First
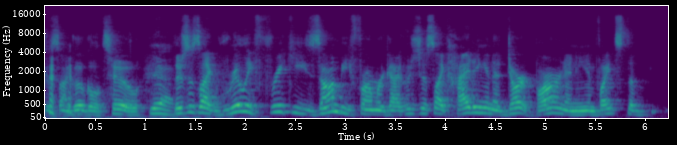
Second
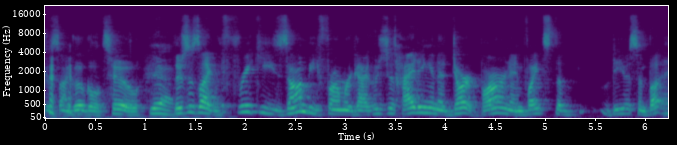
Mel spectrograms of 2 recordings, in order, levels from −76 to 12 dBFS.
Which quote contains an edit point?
second; 3 cuts; at 1.8 s, 3.5 s, 4.7 s

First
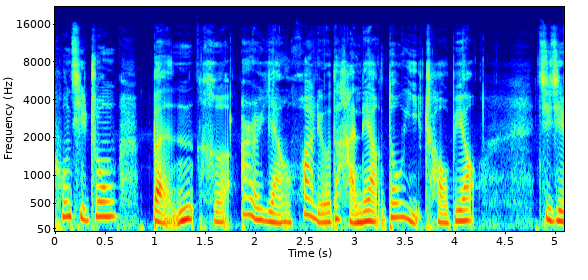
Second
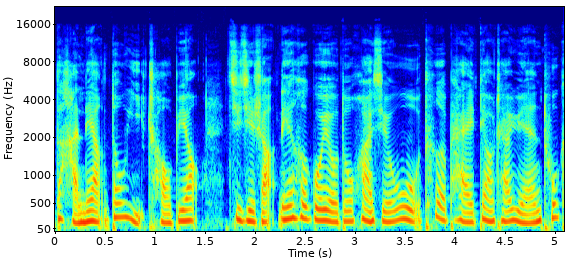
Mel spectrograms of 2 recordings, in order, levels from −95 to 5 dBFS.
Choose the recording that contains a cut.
second; 1 cut; at 1.5 s

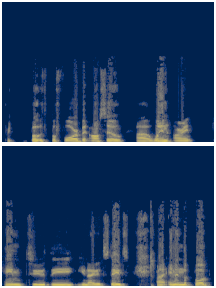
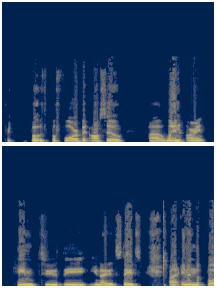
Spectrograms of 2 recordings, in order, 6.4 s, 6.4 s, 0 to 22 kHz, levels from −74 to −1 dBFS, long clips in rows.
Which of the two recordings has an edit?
first; 1 cut; at 1.9 s

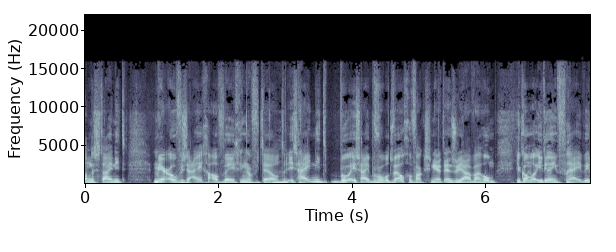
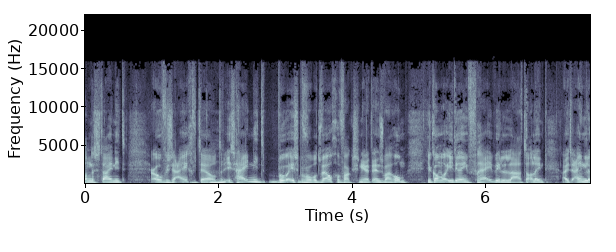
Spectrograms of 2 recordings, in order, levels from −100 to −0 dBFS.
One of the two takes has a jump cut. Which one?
second; 4 cuts; at 1.0 s, 1.6 s, 3.2 s, 4.5 s

